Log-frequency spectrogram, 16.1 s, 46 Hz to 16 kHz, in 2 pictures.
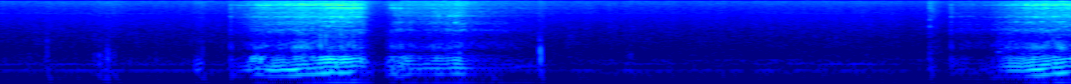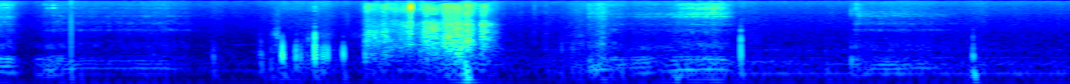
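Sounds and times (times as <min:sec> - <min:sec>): dog snoring: 0:01.7 - 0:04.1, 0:07.1 - 0:09.6, 0:12.3 - 0:13.6, 0:14.4 - 0:15.4.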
